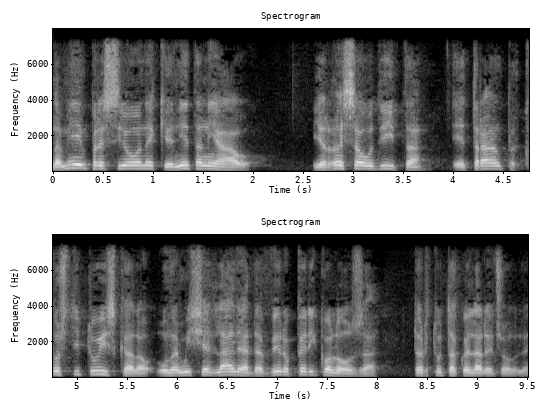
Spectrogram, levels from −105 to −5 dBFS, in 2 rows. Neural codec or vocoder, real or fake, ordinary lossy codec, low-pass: codec, 24 kHz, 0.9 kbps, WavTokenizer, medium speech release version 1; fake; none; 7.2 kHz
